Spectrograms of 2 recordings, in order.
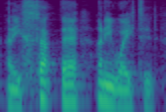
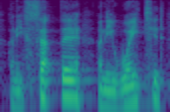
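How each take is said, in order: Both takes have the same delivery.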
